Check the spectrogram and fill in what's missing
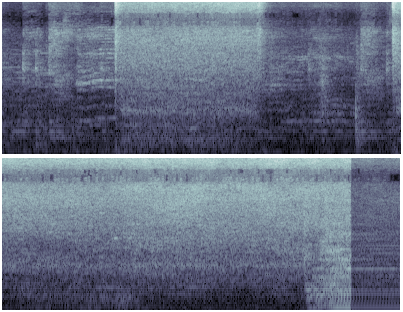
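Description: Gray Rust-Oleum spray paint hissing from a can onto a coat, several steady bursts of loud airy spray separated by short pauses, the last ending abruptly.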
